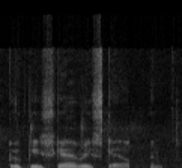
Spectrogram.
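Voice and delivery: soft, casual, tossed-off delivery. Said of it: "That was the lame joke customer voice".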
